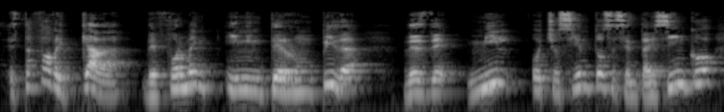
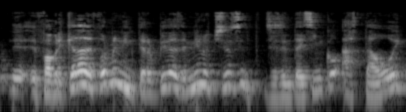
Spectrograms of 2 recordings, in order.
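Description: First: "fabricada de forma ininterrumpida" said slowly, stumbling on "in-"; slow and halting. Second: "fabricada de forma ininterrumpida" rattled off quickly; fast. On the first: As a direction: drag out "ininterrumpida desde mil ochocientos" carefully. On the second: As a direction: rush through "ininterrumpida desde mil ochocientos". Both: Real, not acted. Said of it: "O sea, literal".

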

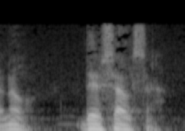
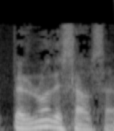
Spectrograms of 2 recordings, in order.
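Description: First: "de" stressed, slow and quieter, falling; "de salsa" said slowly, with the stress on "de". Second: "no" stressed with a falling tune; "no" carries the weight, not "de". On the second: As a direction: lean on the word "no" in "Pero no de salsa". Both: Shown as a demonstration.

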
